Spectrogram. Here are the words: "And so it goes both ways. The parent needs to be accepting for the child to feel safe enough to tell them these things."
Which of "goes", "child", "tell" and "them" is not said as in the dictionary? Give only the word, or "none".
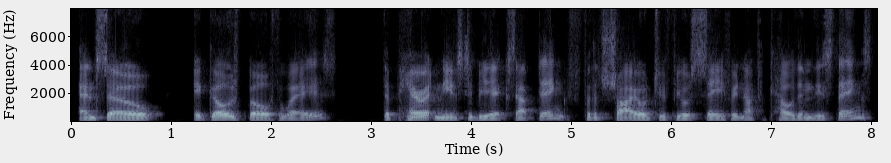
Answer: none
